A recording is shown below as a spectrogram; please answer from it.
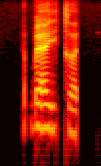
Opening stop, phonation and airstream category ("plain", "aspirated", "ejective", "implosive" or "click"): implosive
